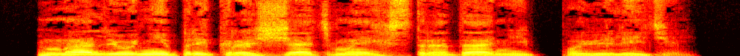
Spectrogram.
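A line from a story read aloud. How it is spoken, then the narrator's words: Mumbled. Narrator (Russian): промямлил Мунук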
